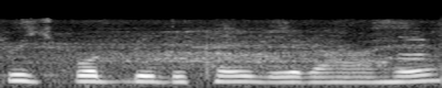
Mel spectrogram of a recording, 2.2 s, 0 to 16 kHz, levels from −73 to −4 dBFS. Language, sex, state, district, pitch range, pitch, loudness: Hindi, female, Arunachal Pradesh, Lower Dibang Valley, 180-200 Hz, 195 Hz, -15 LUFS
